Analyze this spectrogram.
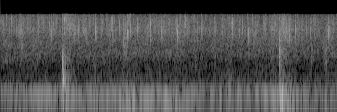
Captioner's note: rain falling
